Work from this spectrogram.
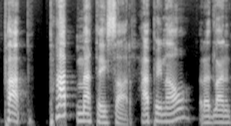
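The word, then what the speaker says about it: Pape: redline teranga says for the billionth time it's pronounced Pap Pap mesar happy now Redline teranga can you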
